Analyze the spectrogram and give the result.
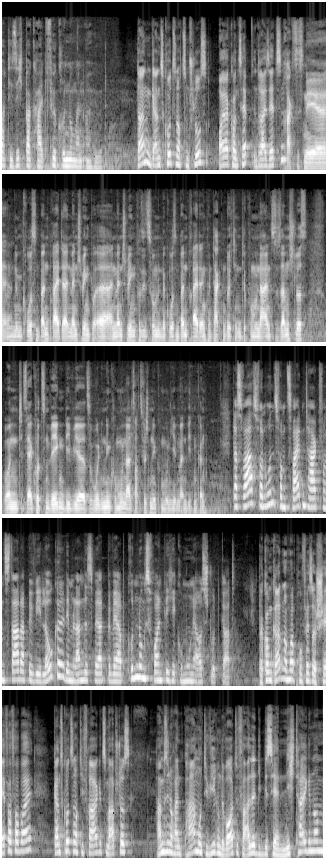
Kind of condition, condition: setting, busy venue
